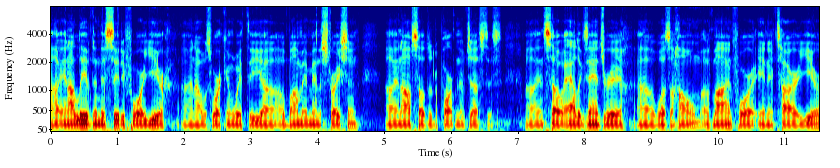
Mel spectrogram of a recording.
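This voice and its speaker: The man's pitch is very deep and low, delivered in a monotone with flat intonation. The recording is very clean, with a silent background. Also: fairly quick pace. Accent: Texan. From Dallas, Texas. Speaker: police chief. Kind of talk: interview. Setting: city hall.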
